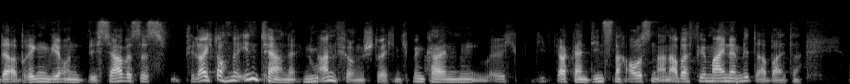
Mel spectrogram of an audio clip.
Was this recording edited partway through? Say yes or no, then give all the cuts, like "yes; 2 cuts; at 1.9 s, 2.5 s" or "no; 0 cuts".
yes; 3 cuts; at 3.2 s, 4.2 s, 7.4 s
